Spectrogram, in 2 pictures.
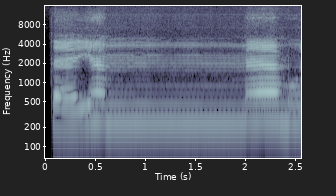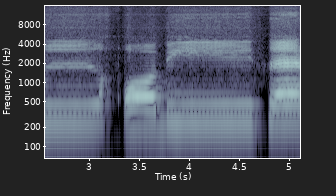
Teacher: اس کو دوبارہ سے پڑھیں گے، وَلَا تَيَمَّمُوا میم مشدد ہے، مشدد میم پر غنہ کریں گے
